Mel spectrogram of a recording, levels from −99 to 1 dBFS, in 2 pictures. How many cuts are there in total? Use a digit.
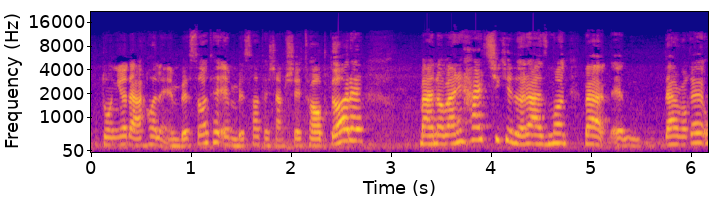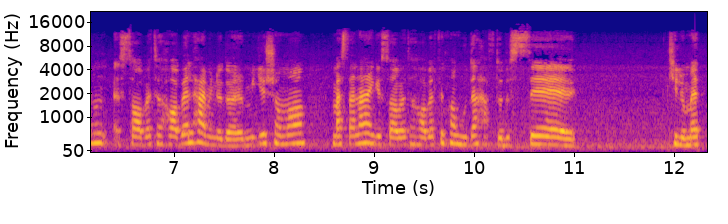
1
